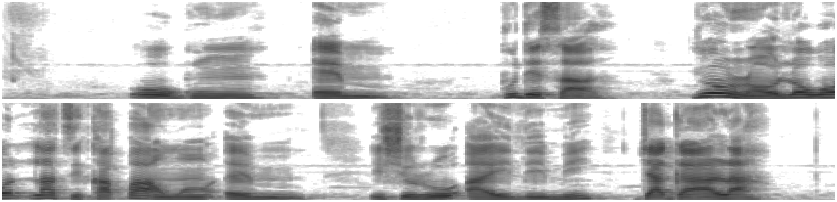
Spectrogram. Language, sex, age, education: Yoruba, female, 46-60, tertiary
